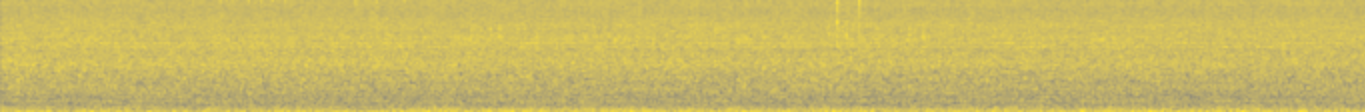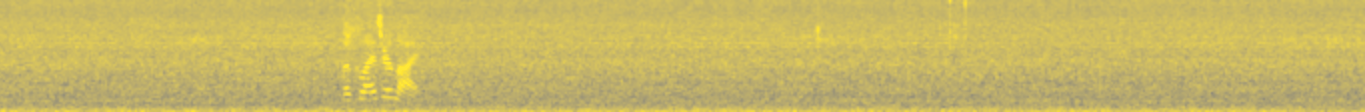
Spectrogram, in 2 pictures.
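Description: Jet engines roar steadily in the cockpit.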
